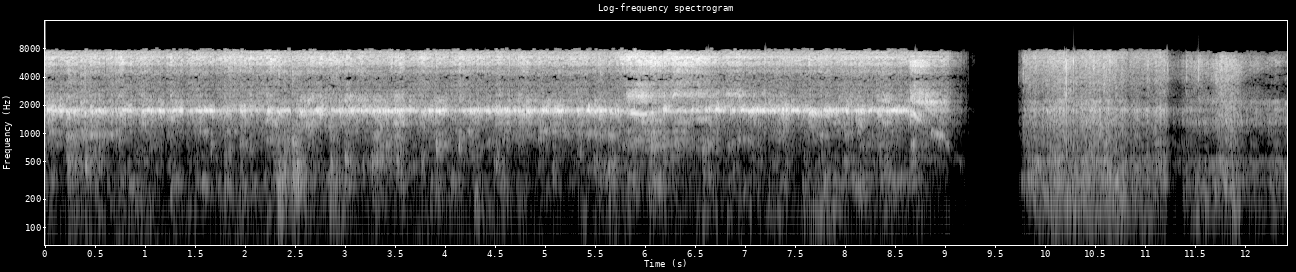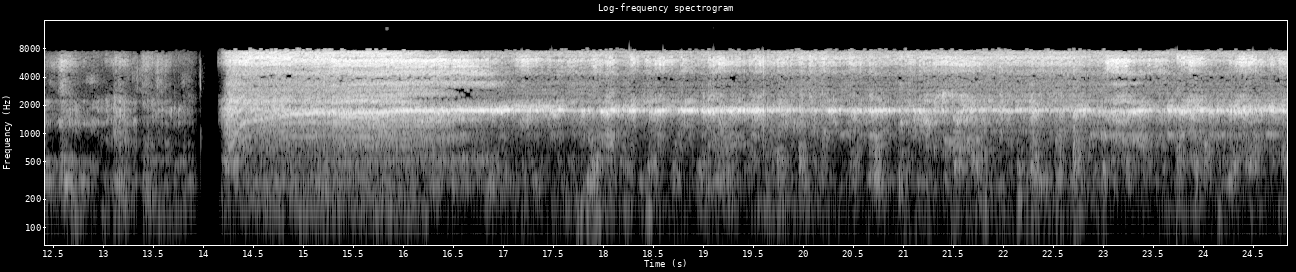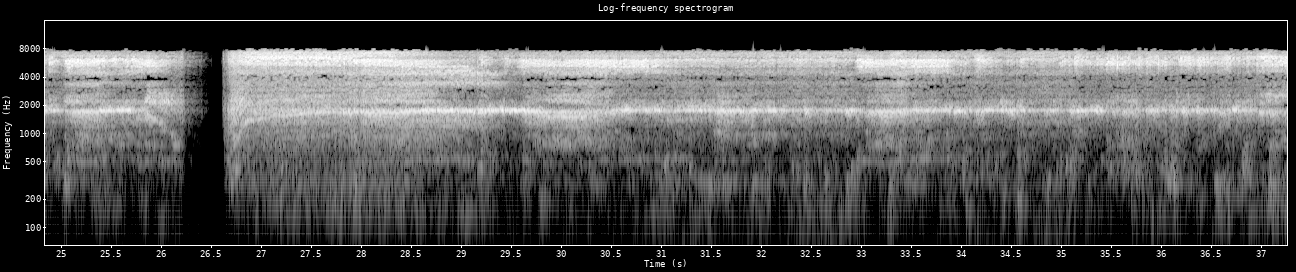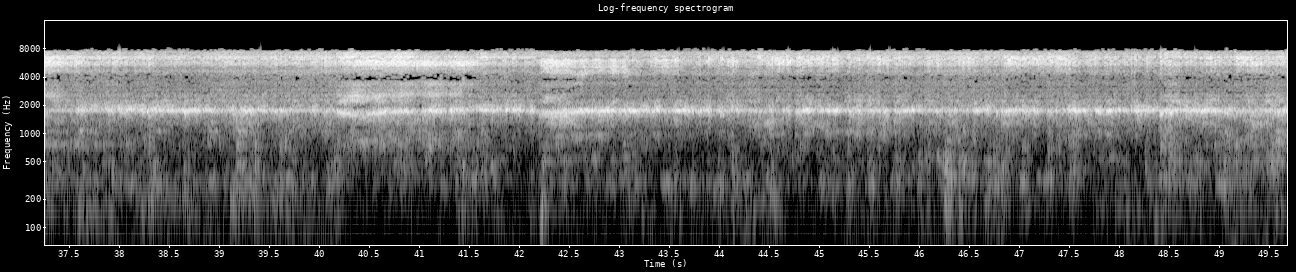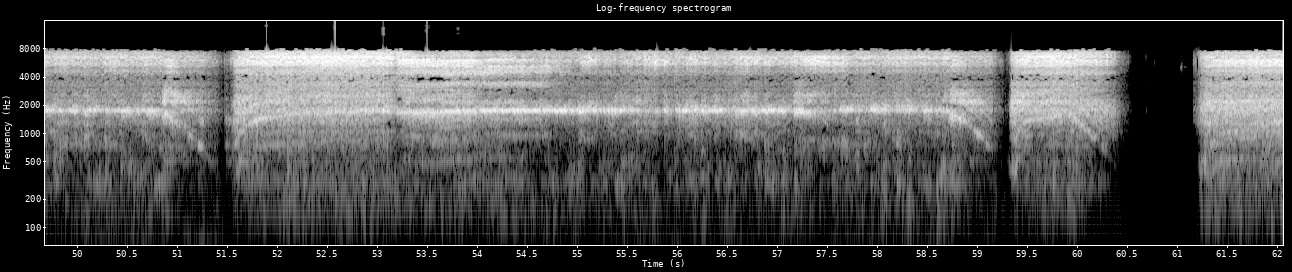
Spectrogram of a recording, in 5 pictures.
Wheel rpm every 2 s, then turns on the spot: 230, 230, 230, 230, 90, 10, 20, 160, 230, 230, 230, 230, 220, 130, 230, 230, 230, 230, 230, 230, 230, 230, 230, 230, 230, 130, 210, 230, 230, 140, 60.
10-14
